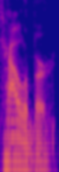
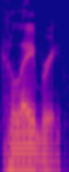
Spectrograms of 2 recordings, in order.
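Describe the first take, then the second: First: The word ends with a plain 'ber' sound. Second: The word ends with a long 'bree' sound.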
